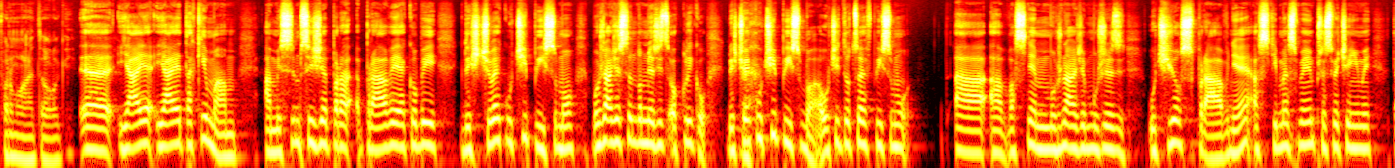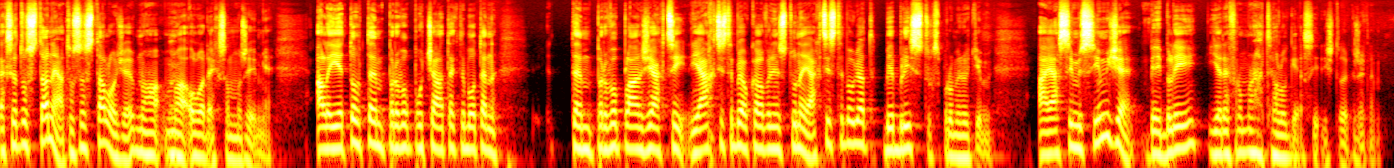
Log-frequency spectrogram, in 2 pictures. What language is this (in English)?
Czech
